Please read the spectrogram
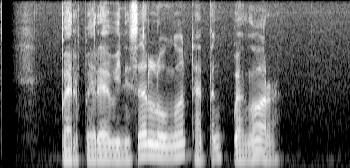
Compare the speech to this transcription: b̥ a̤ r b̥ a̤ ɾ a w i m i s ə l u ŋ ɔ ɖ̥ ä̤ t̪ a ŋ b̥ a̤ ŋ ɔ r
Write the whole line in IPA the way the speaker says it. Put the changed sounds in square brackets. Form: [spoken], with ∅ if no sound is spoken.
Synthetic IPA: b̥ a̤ r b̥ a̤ ɾ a w i [n] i s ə l u ŋ ɔ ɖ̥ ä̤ t̪ [ə] ŋ b̥ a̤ ŋ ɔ r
